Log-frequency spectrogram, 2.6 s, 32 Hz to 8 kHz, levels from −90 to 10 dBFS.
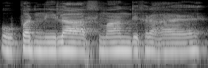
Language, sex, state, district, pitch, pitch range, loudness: Hindi, male, Jharkhand, Deoghar, 130 Hz, 125-135 Hz, -16 LUFS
